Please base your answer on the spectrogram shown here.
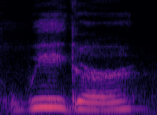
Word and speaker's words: Uyghur: And apparently the movie was filmed next door to a Uyghur, it is pronounced Uyghur, concentration camp.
